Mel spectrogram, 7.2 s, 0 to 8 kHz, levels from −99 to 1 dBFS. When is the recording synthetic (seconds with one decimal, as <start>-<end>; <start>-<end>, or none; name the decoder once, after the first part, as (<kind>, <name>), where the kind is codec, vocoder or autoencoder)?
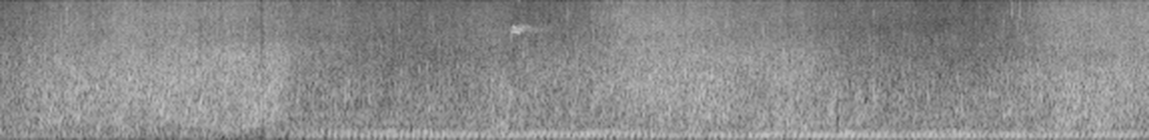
3.9-5.1 (vocoder, BigVGAN v2)

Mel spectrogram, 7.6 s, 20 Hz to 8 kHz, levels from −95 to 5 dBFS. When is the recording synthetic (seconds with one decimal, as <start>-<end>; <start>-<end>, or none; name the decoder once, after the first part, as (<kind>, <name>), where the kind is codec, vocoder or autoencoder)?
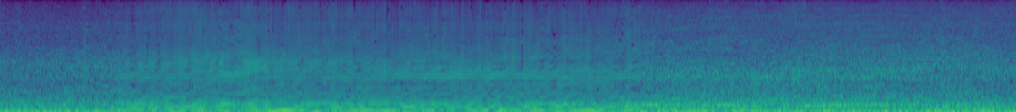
0.9-4.8 (vocoder, BigVGAN v2)

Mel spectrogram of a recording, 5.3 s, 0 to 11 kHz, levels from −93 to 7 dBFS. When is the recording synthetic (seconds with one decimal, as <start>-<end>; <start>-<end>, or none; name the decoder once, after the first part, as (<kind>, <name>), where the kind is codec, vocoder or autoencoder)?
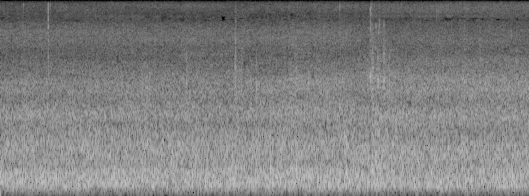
0.7-2.1 (vocoder, BigVGAN v2); 3.0-4.8

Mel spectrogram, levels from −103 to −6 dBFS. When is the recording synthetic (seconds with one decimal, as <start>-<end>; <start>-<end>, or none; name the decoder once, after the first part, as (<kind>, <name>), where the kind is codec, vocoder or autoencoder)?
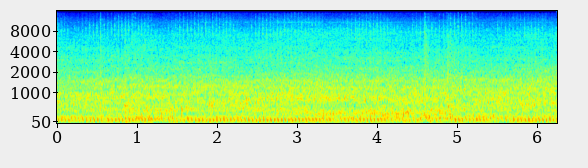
none

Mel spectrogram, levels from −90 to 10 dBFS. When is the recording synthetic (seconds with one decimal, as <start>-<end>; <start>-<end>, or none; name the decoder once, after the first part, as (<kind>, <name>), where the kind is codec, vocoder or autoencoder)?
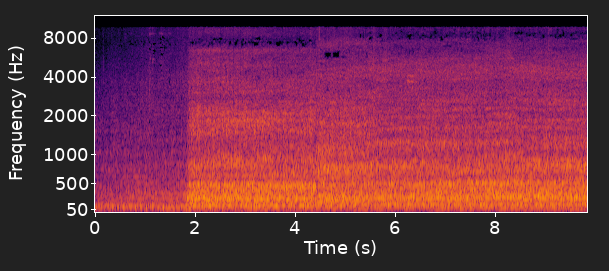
0.0-0.6 (vocoder, BigVGAN v2); 1.4-9.9

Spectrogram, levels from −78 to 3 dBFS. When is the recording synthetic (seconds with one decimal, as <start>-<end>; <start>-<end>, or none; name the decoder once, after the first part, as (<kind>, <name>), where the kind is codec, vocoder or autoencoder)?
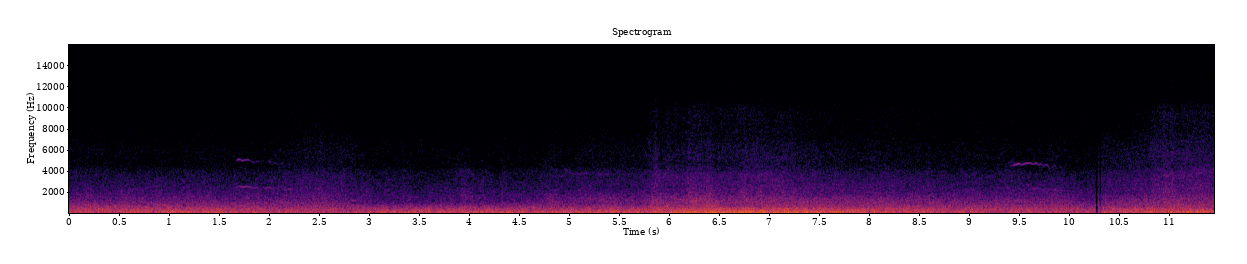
3.2-5.3 (vocoder, BigVGAN v2)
